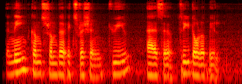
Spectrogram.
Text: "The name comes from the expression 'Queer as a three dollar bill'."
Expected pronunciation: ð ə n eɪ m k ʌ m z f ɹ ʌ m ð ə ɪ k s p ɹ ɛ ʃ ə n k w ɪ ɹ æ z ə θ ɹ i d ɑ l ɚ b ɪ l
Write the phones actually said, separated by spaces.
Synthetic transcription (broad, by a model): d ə n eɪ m k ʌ m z f ɹ ʌ m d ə ɪ k s p ɹ ɛ ʃ ə n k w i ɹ æ z ə t ɹ i d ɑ l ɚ b ɪ l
